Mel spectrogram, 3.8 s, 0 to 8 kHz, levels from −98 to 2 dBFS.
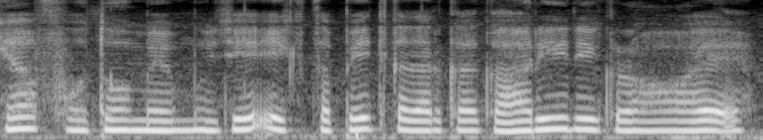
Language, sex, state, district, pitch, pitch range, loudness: Hindi, female, Arunachal Pradesh, Papum Pare, 215 Hz, 210-235 Hz, -13 LUFS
